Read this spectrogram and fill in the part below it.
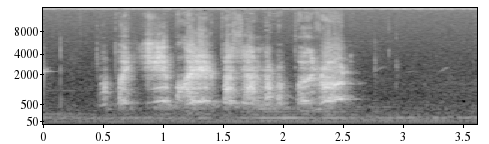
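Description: A parrot squawks loudly.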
